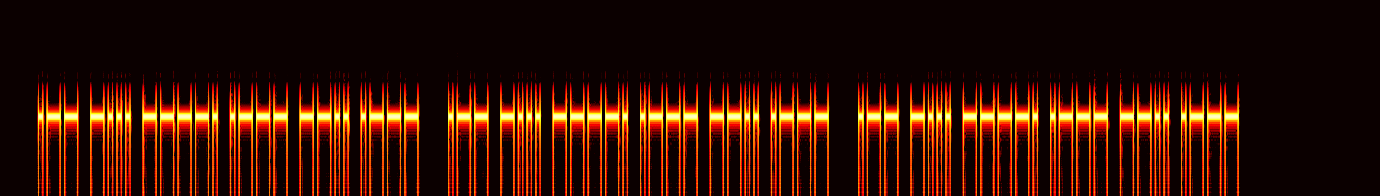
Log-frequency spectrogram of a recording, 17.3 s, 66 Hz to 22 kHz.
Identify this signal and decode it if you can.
Morse code, heard as a keyed tone, about 22 wpm, 700 Hz. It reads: WB9JZJ WB9JZJ WB9JZJ
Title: USA Call Signs Repeated 3x 22wpm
